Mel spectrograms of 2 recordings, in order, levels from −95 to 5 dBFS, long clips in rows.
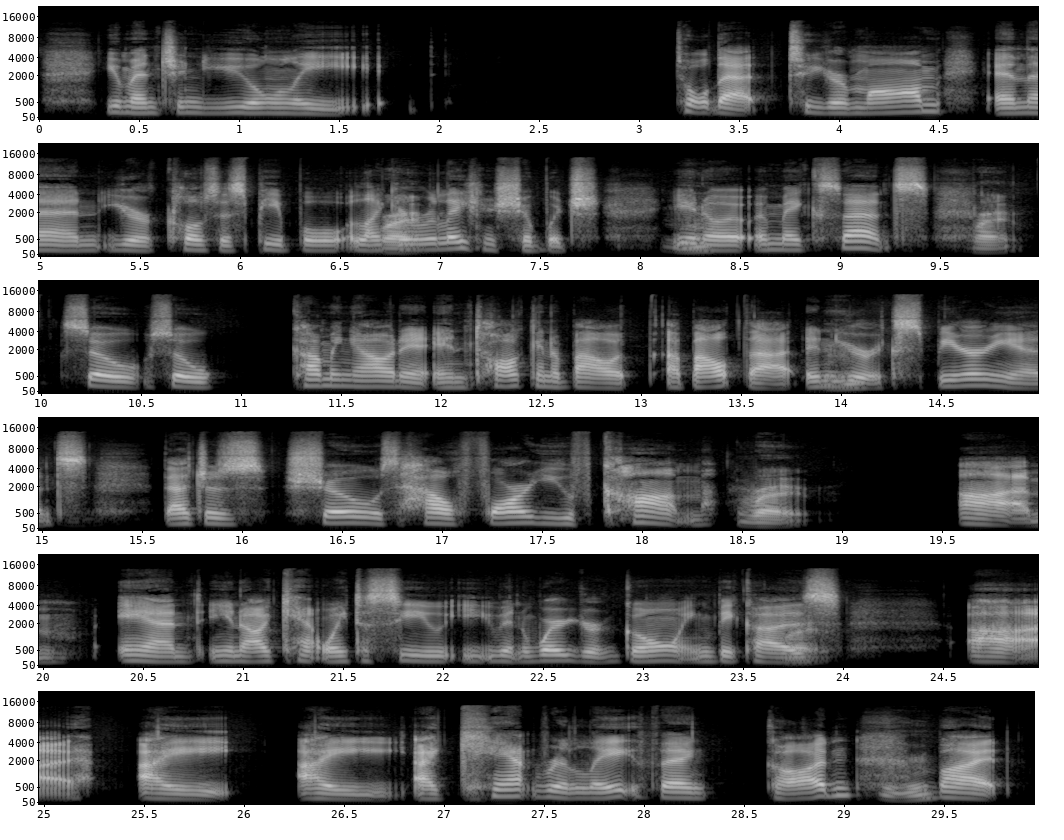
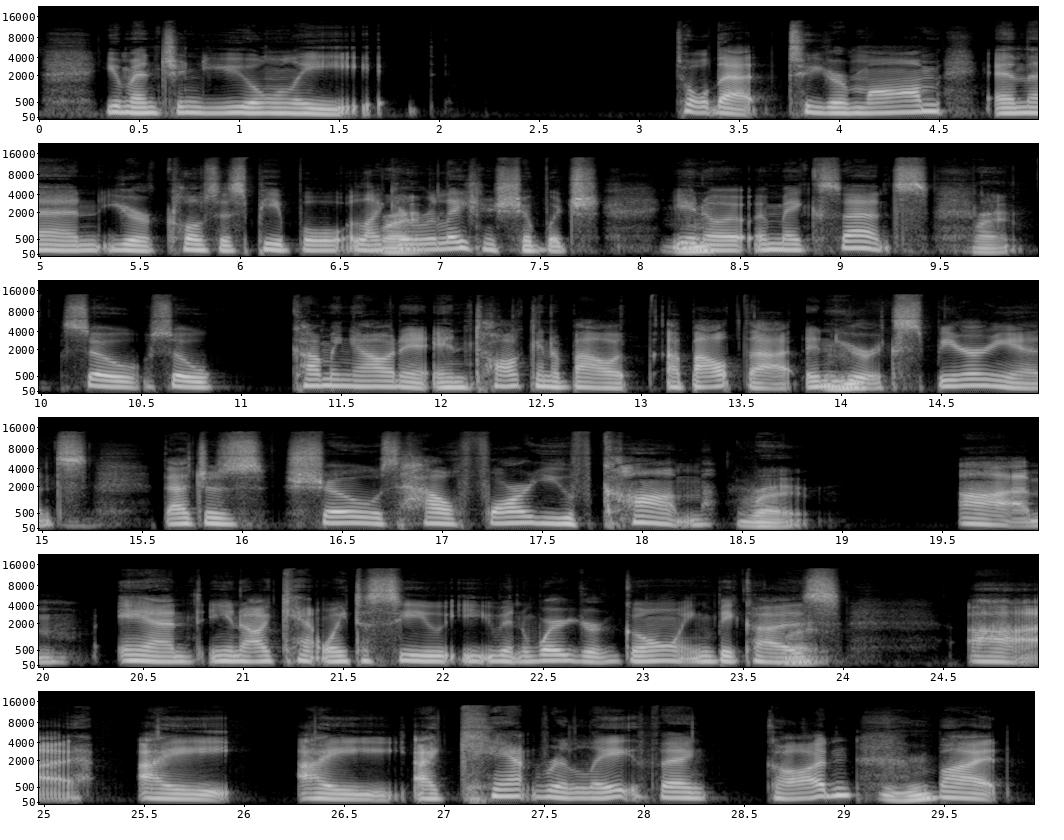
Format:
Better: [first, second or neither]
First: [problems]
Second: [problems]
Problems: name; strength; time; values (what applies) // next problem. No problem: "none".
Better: second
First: thin; very; fading below 550 Hz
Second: none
